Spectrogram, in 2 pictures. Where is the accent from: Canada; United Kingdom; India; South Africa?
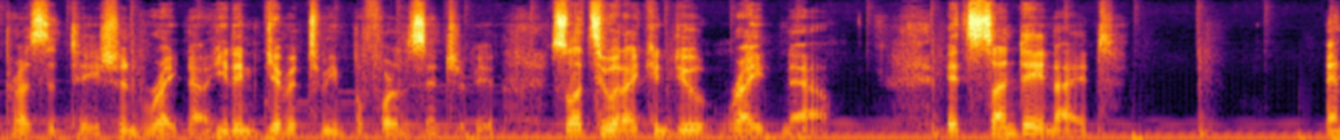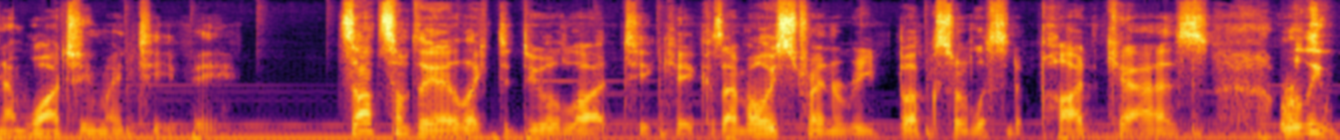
Canada; Montreal, Quebec; I grew up in Montreal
